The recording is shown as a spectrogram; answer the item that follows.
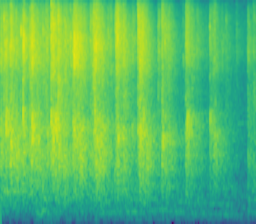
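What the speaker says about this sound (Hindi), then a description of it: "आप लोग इनका तालियों से स्वागत करेंगे।" A crowd at a BSP party workers' gathering in Delhi claps to welcome a party official, a loud, close burst of rhythmic clapping with a pulsing beat that gradually tapers over about three seconds.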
